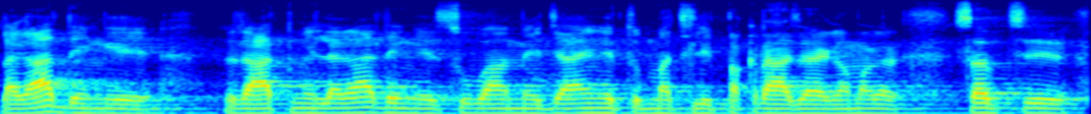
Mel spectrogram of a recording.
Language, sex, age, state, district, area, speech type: Hindi, male, 18-30, Bihar, Begusarai, rural, spontaneous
